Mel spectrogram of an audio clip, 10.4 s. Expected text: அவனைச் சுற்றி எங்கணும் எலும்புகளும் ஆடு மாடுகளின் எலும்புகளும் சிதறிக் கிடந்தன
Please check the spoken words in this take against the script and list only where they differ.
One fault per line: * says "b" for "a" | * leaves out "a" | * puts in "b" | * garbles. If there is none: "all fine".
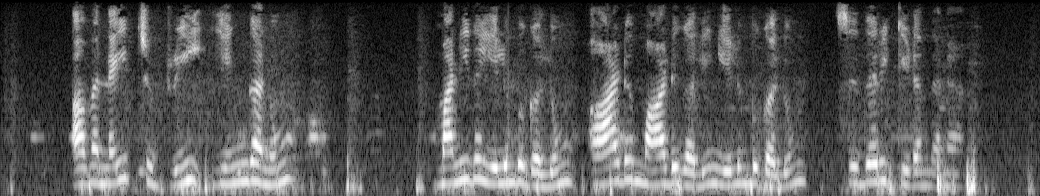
* puts in "மனித"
